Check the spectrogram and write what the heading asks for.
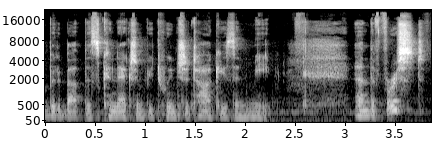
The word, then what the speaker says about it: shiitake: So let's talk a little bit here about shiitakes. And this, by the way, is spelled with two I's.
